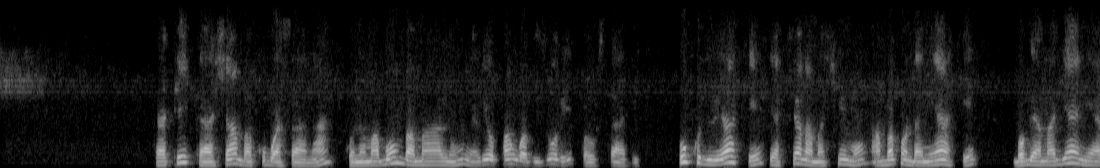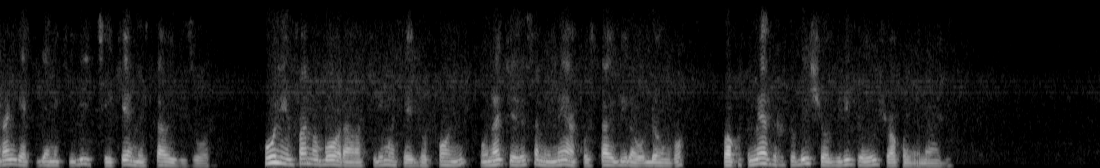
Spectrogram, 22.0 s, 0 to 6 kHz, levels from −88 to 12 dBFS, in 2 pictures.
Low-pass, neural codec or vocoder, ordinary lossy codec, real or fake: 5.4 kHz; none; Opus, 16 kbps; real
